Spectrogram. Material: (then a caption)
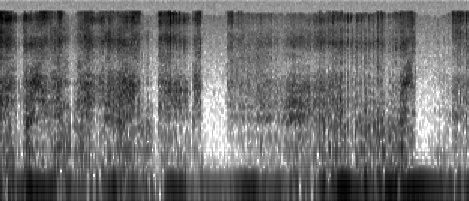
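Foam. Long bare natural nails scratch slowly along the side of a grey oval foam windscreen on a microphone, soft and porous. The close, muffled scratching comes in uneven strokes separated by brief pauses, over a steady low hum.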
